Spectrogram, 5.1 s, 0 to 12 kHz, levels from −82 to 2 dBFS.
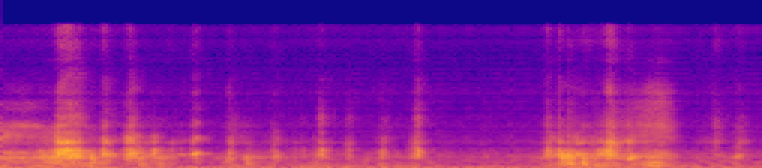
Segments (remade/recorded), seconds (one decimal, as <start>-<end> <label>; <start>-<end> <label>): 0.0-5.1 remade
